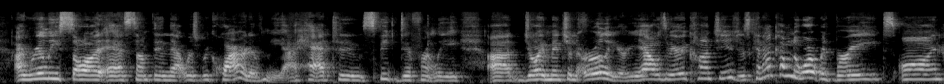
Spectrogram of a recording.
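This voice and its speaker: In a Southern US accent, a woman talks at a fairly quick pace with hardly any pauses, fairly high in pitch with ordinary pitch variation, over noticeable background noise. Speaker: insurance industry panelist. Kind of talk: panel discussion. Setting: webinar.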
